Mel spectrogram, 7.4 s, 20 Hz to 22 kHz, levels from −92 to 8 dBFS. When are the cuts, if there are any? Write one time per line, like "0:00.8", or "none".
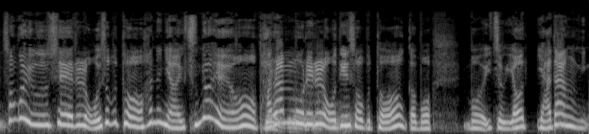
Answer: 0:06.2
